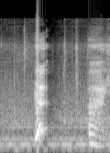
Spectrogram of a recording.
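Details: A single abrupt, short voiced gulp with a catch in the throat, followed by brief speech, from a person with hiccups while playing a video game.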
